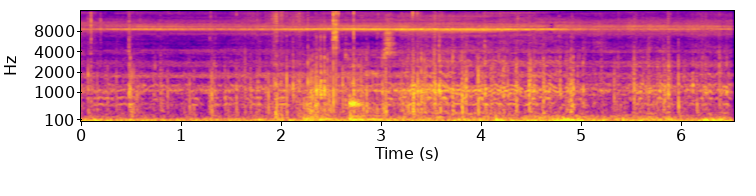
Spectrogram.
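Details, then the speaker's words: SCX24 Basecamp RC crawler build first test on stair-stepper obstacle: quiet motor whir with sharp, fairly regular clicks as it crawls, something catching in the drivetrain, cause unclear; still too loud. "I mean, so far, yes, it is better, but how loud it is, I gotta fix that. Take it back up here. I don't know if you can hear that clicking."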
